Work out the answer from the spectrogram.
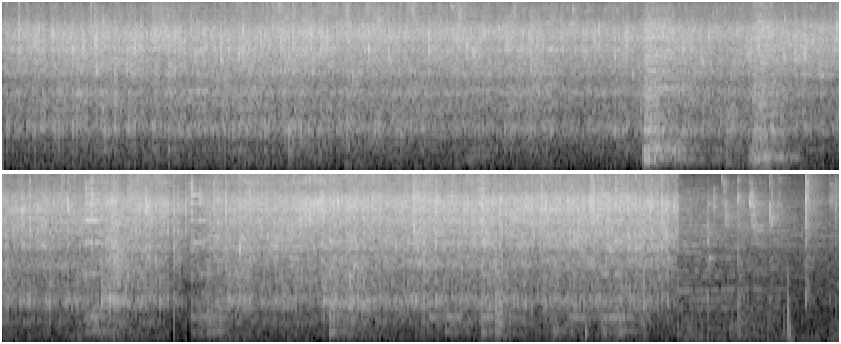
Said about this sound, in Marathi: पनीर फ्राय करून घेऊया।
